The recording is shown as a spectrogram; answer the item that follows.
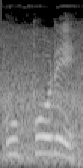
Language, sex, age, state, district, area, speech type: Bengali, female, 60+, West Bengal, Purba Bardhaman, urban, read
